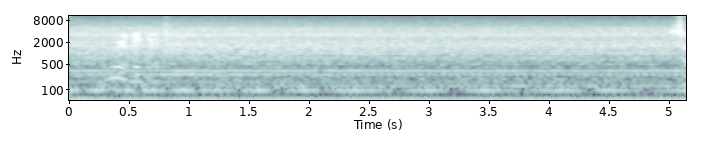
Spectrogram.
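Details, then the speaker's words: Vauxhall Insignia after temperature sensor repair, new rocker cover gasket and plugs, cold engine with gauge at 50 degrees: steady even low idle, smooth regular pulse, no knocks or misses; runs much better. "the engine runs a whole lot better we're really good"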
